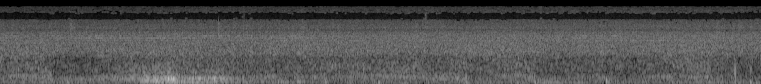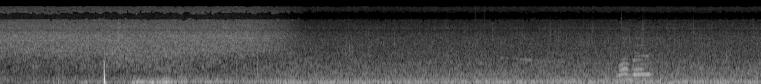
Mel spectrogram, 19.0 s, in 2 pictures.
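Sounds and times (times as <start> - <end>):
heavy rain falling: 0.0 - 19.0
low rumble: 1.5 - 3.9.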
